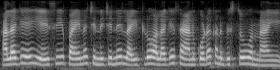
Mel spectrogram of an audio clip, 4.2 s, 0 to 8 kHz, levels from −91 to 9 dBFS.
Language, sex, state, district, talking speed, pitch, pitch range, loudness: Telugu, female, Telangana, Hyderabad, 155 wpm, 260 Hz, 240-280 Hz, -16 LUFS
